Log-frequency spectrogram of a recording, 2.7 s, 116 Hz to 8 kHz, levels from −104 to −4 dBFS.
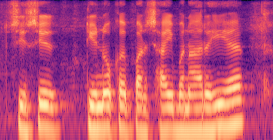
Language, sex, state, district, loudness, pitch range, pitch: Hindi, male, Jharkhand, Deoghar, -14 LUFS, 155-170 Hz, 165 Hz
